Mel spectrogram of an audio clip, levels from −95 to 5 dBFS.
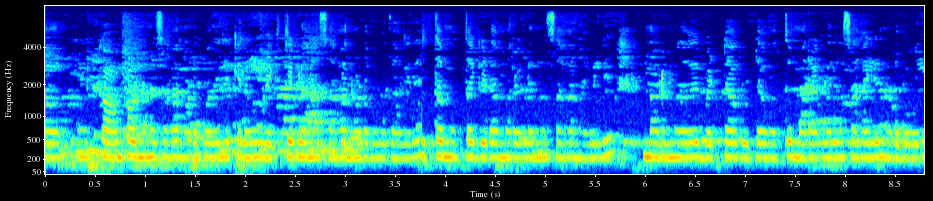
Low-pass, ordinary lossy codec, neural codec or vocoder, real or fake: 7.2 kHz; none; none; real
